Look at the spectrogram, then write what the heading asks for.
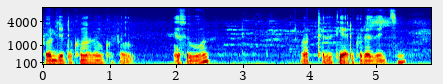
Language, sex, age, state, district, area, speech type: Odia, male, 30-45, Odisha, Nabarangpur, urban, spontaneous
